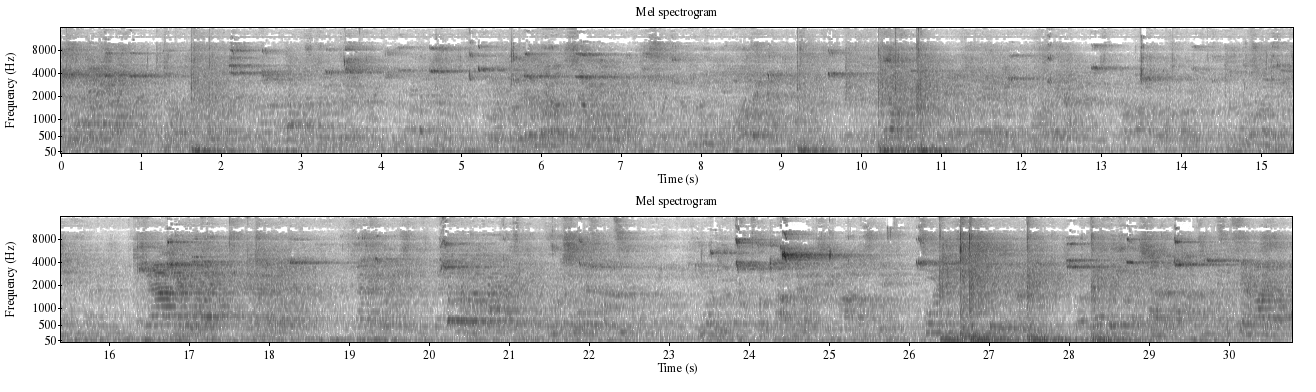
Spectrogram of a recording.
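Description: Echoing gymnasium sounds of a volleyball practice match: players' scattered voices and calls, with several sharp thuds of the ball being struck or bouncing on the wooden floor, the loudest a few seconds in, around ten seconds in and near the end.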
